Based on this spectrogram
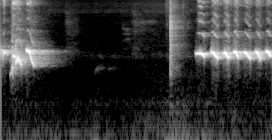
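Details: White-rumped shama singing, used as a lure for a stressed, silent shama. A short, warbled phrase, a two-second pause, then a steady, rapid trill repeated about three times a second.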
